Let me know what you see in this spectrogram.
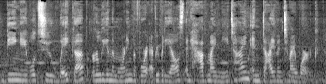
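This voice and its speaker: Over noticeable background noise, a soft-spoken woman talks at a medium pitch and moderate pace with fairly even intonation. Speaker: live video host, wellness and personal development content creator. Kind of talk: casual live talk to camera. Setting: recorded in a restaurant with background noise. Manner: soft-spoken, conversational.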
